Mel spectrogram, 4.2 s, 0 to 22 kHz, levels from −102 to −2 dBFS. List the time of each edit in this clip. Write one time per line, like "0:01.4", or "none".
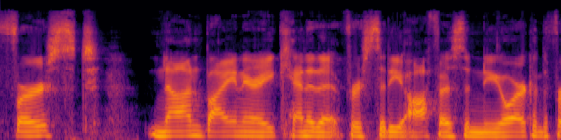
none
